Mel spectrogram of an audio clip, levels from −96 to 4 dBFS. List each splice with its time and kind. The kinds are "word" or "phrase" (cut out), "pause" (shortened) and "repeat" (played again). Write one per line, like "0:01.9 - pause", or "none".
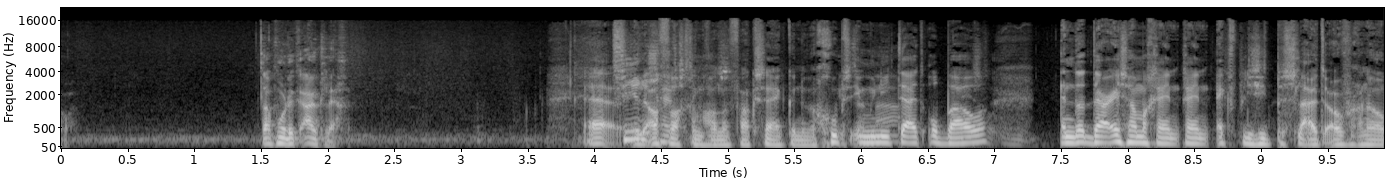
0:04.1 - word
0:08.4 - repeat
